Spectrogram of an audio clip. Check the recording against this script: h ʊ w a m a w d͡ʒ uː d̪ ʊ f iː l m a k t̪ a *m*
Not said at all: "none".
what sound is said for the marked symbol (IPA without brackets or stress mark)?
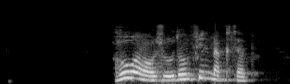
b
